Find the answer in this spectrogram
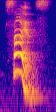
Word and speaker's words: science: they mispronounce this word and they say science now this is not science this is science say with me science as you see the letter c is dropped when we pronounce it to it science say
